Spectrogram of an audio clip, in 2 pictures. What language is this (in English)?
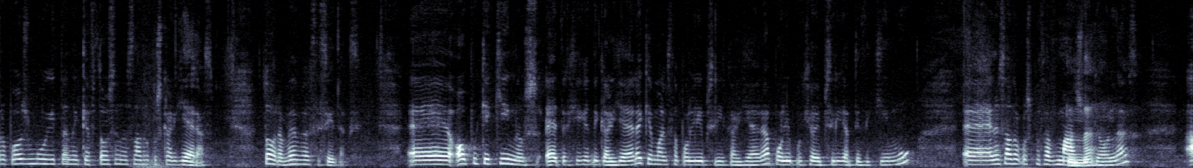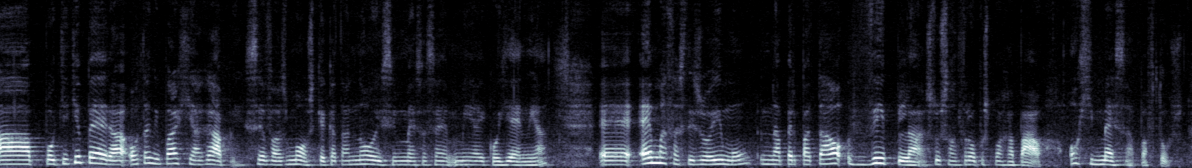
Greek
